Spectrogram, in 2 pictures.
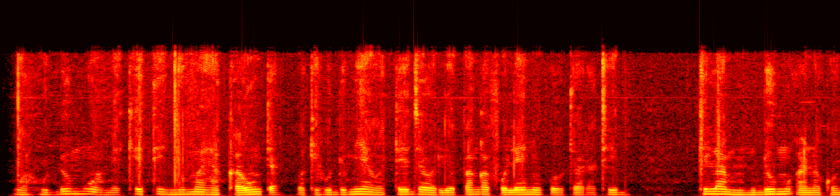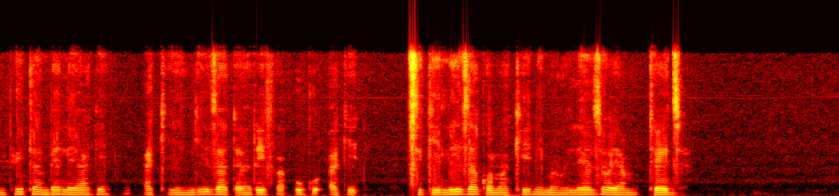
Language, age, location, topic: Swahili, 18-24, Kisii, government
